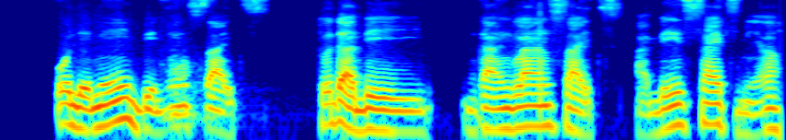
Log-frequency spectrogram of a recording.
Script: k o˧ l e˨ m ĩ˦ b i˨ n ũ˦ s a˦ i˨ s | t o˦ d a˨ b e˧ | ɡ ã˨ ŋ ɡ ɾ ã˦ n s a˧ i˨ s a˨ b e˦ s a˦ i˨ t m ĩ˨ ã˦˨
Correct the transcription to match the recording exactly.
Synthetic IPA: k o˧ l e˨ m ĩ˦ b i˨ n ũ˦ s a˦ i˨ t | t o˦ d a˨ b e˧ | ɡ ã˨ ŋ ɡ l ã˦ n s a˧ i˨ t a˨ b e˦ s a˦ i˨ t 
